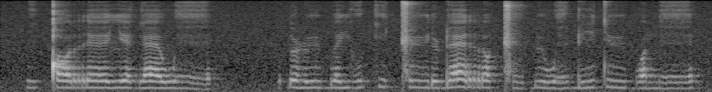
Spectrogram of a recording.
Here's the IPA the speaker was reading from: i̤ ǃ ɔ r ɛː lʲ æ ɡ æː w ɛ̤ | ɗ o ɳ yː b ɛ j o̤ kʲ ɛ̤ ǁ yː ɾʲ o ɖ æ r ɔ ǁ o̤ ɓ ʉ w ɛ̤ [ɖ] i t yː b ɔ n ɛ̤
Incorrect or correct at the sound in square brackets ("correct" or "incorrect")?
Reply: correct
